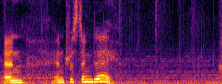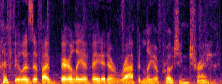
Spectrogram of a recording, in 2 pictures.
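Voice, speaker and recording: A woman's voice: low-pitched, normal speed, faint music behind, lightly acted. An actress playing a fiery, earnest young nomad woman in a cinematic video game. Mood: grateful.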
